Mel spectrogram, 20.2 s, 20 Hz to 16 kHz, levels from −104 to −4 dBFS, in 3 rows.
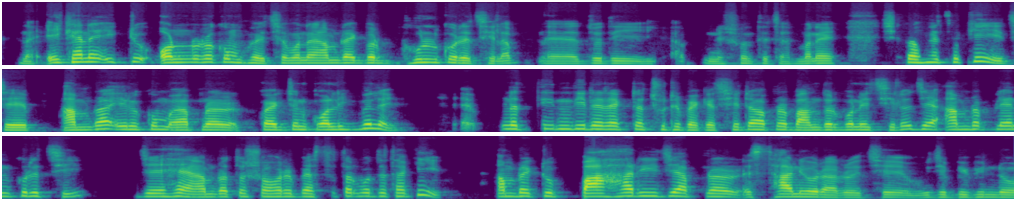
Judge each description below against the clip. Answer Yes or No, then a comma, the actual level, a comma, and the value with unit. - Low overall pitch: No, medium, 175 Hz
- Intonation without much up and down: No, average, 3.9 semitones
